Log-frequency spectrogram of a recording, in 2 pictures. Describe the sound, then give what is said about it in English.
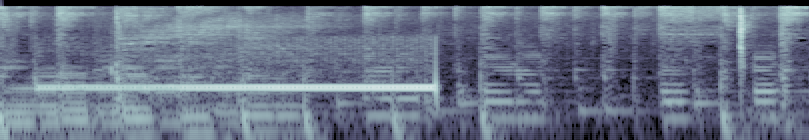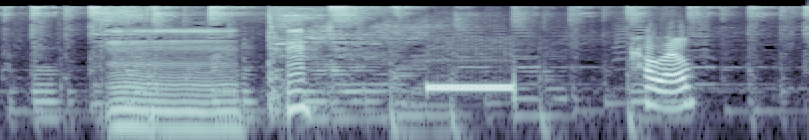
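A steady phone dial tone gives way to a quick run of dialing beeps as a call is placed for the Dialing a Winner segment, followed by a louder burst of ringing and a final short tone, all clear. “On these phones. These phones.”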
